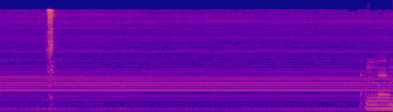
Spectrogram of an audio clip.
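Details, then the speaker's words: Oil-fired water heater burner, no hot water, plenty of oil, control blinking green; after reset a steady low electrical hum with brief clicks and no ignition; owner suspects hum comes from the transformer. "so I will reset the burner can you hear that humming [Music] I'm pretty sure it's coming from the transformer"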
